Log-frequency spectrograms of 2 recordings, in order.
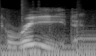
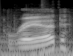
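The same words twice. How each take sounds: First: The vowel is long, rhyming with bead. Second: The vowel is short, rhyming with bed. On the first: The receipt concerns reading the message. "in the present tense, so it sounds like read" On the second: The receipt says the message was read. "in the past tense, so it sounds like read"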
